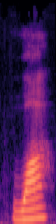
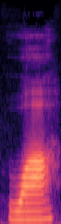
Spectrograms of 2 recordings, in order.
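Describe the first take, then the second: First: Wa held slowly as the Japanese syllable; Japanese pronunciation. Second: Said in the usual way. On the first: Shown as a demonstration. Host showing a slight difference, Japanese pronunciation of wa. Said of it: "the Japanese pronunciation is slightly different". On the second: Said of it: "instead of".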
